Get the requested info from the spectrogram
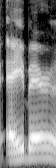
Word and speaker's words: Hebert: Hebert? That's how you say it? It was French? – Yeah.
